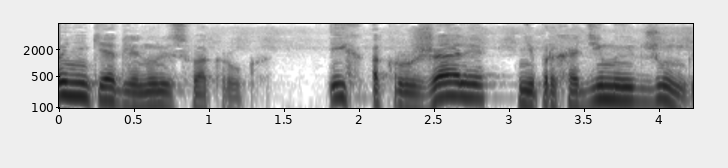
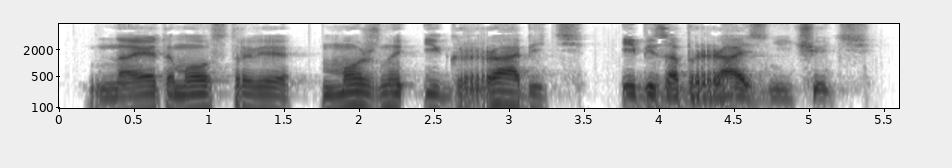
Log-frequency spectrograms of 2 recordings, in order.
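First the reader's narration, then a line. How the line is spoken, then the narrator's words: Deep bass voice. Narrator (Russian): пробасил Буль-Буль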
